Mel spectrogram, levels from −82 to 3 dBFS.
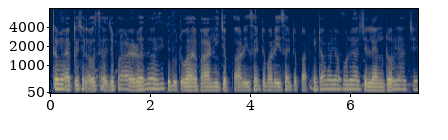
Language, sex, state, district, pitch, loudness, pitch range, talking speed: Bengali, male, West Bengal, North 24 Parganas, 140 Hz, -28 LUFS, 125-155 Hz, 205 wpm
